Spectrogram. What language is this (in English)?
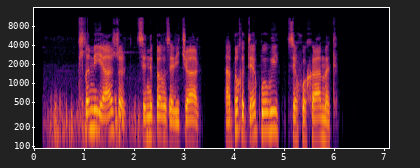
Kabardian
